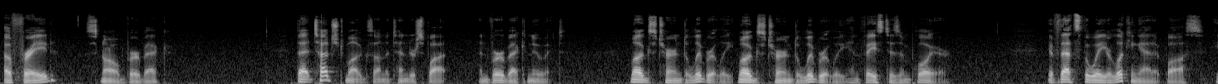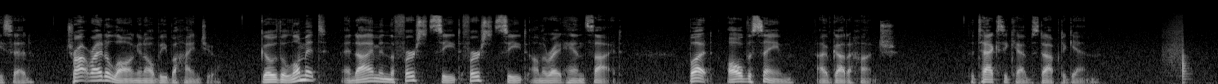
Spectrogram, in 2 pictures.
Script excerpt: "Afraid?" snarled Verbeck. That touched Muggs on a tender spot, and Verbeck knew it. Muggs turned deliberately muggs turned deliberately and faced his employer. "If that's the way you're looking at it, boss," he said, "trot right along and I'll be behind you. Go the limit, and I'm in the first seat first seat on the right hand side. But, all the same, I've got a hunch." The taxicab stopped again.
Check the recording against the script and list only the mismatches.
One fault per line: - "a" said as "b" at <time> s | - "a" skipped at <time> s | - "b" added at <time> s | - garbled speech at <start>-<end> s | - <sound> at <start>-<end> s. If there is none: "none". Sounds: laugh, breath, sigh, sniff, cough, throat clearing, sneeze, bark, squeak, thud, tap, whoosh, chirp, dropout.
- thud at 23.8-24.1 s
